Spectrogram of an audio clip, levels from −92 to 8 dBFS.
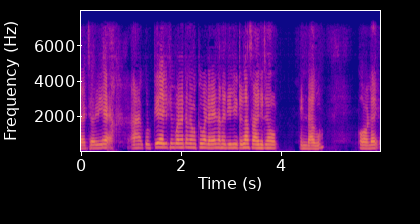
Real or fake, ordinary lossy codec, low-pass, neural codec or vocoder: fake; none; 7.2 kHz; codec, 16 kHz in and 24 kHz out, 0.6 kbps, FireRedTTS-2 codec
